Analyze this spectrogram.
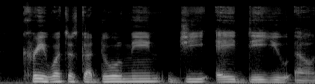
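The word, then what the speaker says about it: גדול: Yes, and that's how they pronounce it too. Gott, Got in the German tongue. Cree, what does Gadul mean? Gadul, not Godul, but Gadul means great.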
